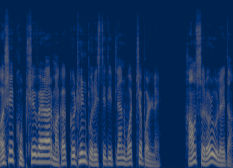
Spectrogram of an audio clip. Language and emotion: Goan Konkani, neutral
